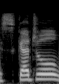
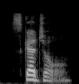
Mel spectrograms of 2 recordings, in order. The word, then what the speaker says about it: schedule: In American English, people often say schedule with a sk sound sound. Schedule. In British English, it is often pronounced with a sh sound.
